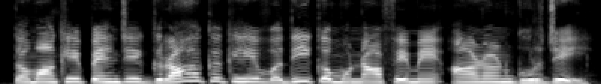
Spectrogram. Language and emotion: Sindhi, neutral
